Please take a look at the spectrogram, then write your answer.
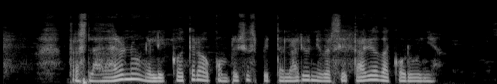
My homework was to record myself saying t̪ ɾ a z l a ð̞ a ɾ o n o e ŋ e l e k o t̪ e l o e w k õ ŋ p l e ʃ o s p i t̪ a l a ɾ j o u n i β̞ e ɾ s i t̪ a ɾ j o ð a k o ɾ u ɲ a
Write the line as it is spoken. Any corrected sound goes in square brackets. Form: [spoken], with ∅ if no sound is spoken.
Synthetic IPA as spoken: t̪ ɾ a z l a ð̞ a ɾ o n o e ŋ e l [i] k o t̪ e [ɾ] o [a] w k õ [m] p l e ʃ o s p i t̪ a l a ɾ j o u n i β̞ e ɾ s i t̪ a ɾ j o ð a k o ɾ u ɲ a

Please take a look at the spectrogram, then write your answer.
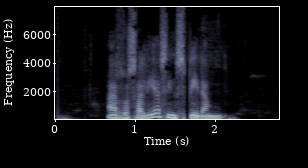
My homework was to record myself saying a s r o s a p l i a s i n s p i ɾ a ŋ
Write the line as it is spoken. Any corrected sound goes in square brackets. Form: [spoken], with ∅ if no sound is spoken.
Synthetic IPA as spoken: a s r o s a [∅] l i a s i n s p i ɾ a ŋ

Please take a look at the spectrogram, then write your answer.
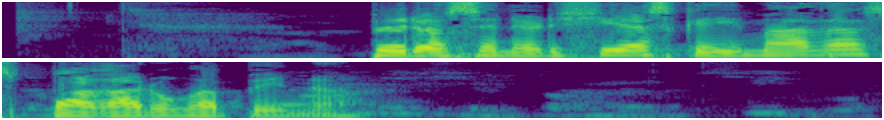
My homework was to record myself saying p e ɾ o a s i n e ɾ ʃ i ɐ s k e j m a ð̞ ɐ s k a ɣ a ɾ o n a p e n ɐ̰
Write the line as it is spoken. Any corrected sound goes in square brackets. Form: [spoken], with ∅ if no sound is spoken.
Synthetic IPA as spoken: p e ɾ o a s [e] n e ɾ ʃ i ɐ s k e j m a ð̞ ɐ s [p] a ɣ a ɾ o [ŋ] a p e n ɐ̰

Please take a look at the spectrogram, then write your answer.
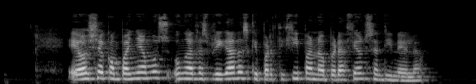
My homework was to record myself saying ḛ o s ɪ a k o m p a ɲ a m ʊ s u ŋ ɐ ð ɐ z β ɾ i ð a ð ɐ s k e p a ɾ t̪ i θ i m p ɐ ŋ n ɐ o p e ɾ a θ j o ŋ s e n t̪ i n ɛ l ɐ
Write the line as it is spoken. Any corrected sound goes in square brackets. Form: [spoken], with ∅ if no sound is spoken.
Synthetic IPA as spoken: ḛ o [ʃ] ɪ a k o m p a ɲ a m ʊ s u ŋ ɐ ð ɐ z β ɾ i [ɣ] a ð ɐ s k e p a ɾ t̪ i θ i [∅] p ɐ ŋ n ɐ o p e ɾ a θ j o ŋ s e n t̪ i n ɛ l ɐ

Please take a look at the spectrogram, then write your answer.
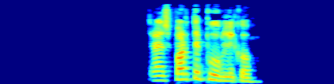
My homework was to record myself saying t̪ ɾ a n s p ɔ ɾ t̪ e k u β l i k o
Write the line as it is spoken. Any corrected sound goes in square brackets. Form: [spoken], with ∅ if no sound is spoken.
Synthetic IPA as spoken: t̪ ɾ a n s p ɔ ɾ t̪ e [p] u β l i k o

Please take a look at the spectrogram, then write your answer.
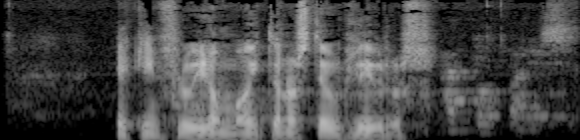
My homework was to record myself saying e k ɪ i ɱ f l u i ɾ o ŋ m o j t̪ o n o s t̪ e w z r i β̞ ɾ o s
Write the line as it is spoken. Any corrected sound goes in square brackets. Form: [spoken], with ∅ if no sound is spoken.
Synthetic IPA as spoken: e k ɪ i ɱ f l u i ɾ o ŋ m o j t̪ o n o s t̪ e w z [l] i β̞ ɾ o s

